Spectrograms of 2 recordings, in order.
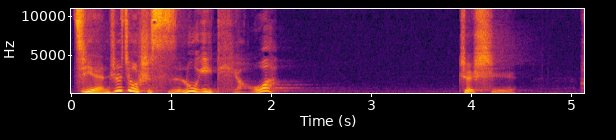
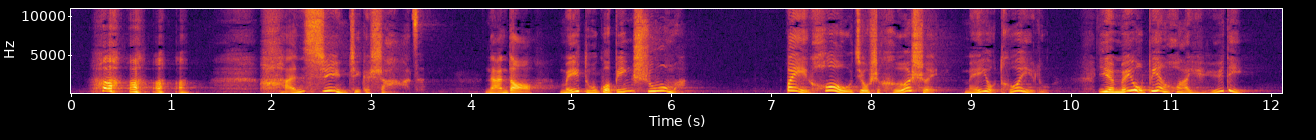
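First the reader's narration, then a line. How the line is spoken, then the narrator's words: Loud laughter. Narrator (Chinese): 陈馀哈哈大笑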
